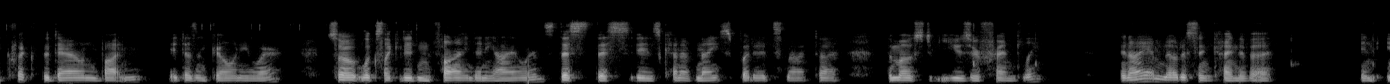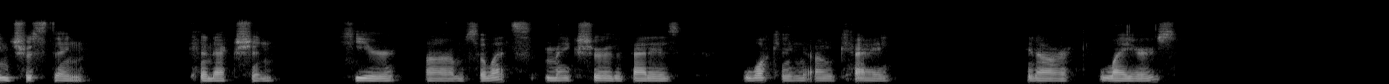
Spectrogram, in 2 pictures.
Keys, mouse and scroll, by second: 0.0 click, 2.0-6.4 drag, 7.6-8.3 scroll down 2, 8.3-10.4 scroll up 1, 10.4-10.8 scroll up 1, 10.8-12.9 scroll down 1, 12.9-15.4 scroll down 1, 14.4-15.4 drag, 15.5 right click, 17.5 right click, 17.5-18.3 scroll up 1, 19.4-25.5 drag.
